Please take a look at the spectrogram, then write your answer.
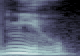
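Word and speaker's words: μ: Um it's mu pronounced as mu.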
